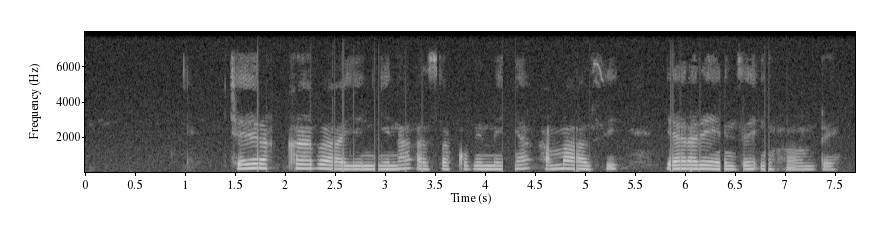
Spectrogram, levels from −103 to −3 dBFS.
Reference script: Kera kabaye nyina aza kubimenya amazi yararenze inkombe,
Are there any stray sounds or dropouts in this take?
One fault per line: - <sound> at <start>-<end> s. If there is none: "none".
- dropout at 4.2-4.3 s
